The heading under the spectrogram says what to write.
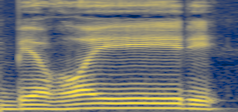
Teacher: غی یالین ہے، تھوڑا نرمی کے ساتھ کھینچ کر ادا کریں گے، غین مستعلیہ بھی ہے، پر پڑھا جائے گا، اور زیر کی وجہ سے باریک پڑھا جائے گا.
